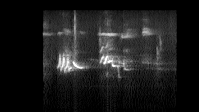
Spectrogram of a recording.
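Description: A brown-headed thrush gives two thin, high, slurred chirps about half a second apart, with faint sharp ticks mixed in; nothing else is heard.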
